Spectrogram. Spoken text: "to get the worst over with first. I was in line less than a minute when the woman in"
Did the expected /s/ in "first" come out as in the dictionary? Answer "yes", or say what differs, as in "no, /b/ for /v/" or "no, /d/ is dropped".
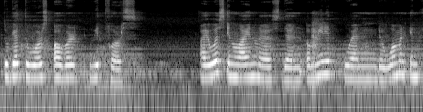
yes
